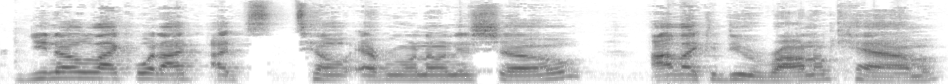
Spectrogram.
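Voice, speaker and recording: A man in his thirties from Dallas, Texas, hosts a casual interview podcast over a video call, coming across as teasing and gossipy. His voice sits on the high side with a sharp tone. There's slight background noise.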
